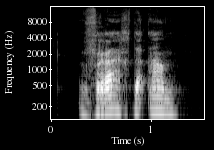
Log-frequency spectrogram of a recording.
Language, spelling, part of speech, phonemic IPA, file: Dutch, vraagde aan, verb, /vraxdə an/, Nl-vraagde aan.ogg
- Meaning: inflection of aanvragen: 1. singular past indicative 2. singular past subjunctive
